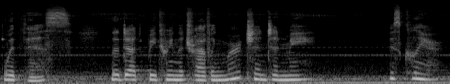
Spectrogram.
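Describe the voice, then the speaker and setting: A woman playing a composed, mysterious healer in a game cutscene, speaking in a measured, detached, businesslike way. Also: mid-range voice, fairly even intonation, dark tone, a little hiss or hum, natural voice. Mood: calm, matter-of-fact. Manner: measured, detached, matter-of-fact. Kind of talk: dramatic video game cutscene dialogue. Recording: music under the voice.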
